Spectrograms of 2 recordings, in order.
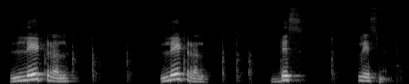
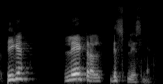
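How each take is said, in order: First: lateral displacement drawn out slowly, word by word with pauses; term spelled out slowly. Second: Said in the usual way. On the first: Shown as a demonstration. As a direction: dictate lateral displacement slowly so students copy it.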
